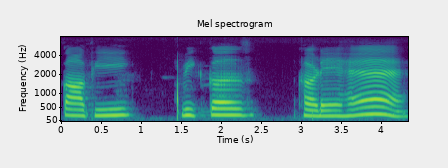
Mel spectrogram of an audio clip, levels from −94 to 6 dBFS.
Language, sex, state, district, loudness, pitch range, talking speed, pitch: Hindi, female, Punjab, Fazilka, -14 LUFS, 195-230 Hz, 55 wpm, 215 Hz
